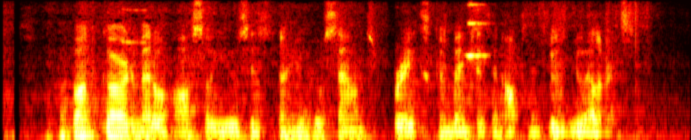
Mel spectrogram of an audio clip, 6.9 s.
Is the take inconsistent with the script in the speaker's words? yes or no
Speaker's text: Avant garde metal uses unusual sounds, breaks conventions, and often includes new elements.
yes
